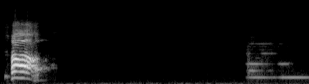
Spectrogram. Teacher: ફ બે હોઠ ભેગા કરીને બોલાય છે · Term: ગુજરાતીનો ફ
